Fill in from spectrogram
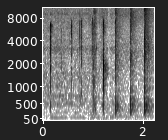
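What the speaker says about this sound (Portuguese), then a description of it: "Uma salva de palmas para Paula Castiglione." A few sparse, scattered hand claps welcome a guest on a podcast about voice and choral conducting, quiet and close, with no talking over them.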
